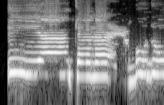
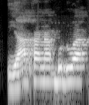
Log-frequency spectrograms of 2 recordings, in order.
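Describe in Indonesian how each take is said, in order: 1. Bunyi y dibaca panjang dan digandakan. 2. Bunyi y dibaca pendek dan tunggal. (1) "Jika pakai tasdid" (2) "Lamun teu nganggo tasdid berarti membuang satu huruf"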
